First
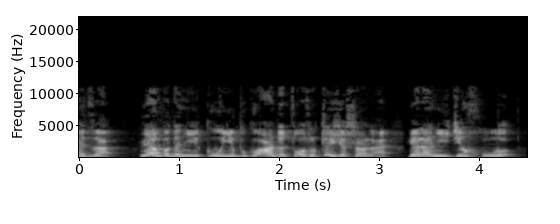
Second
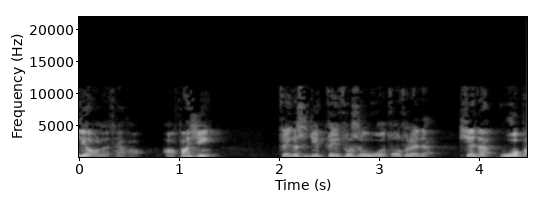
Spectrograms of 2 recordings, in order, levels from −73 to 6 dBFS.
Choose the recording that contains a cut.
first; 1 cut; at 3.2 s

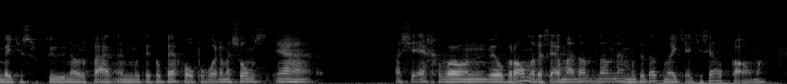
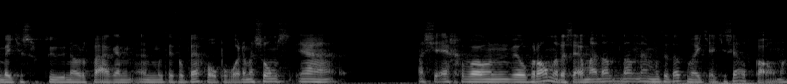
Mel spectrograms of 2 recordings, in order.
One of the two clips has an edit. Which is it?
first; 1 cut; at 1.1 s

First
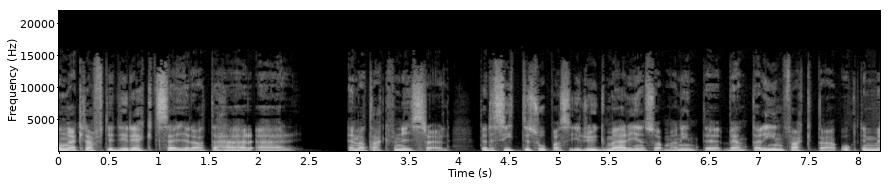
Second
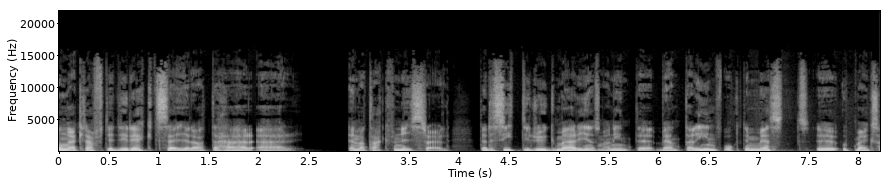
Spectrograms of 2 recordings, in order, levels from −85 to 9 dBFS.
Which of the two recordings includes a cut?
second; 3 cuts; at 4.6 s, 5.4 s, 6.6 s

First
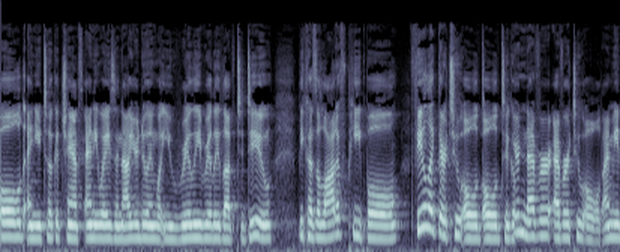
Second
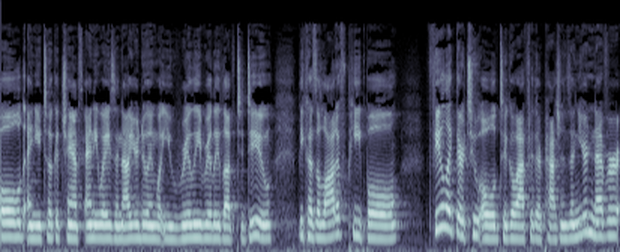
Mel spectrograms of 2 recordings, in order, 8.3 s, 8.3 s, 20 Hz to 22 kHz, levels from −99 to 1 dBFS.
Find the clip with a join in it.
first; 3 cuts; at 5.4 s, 6.4 s, 6.8 s

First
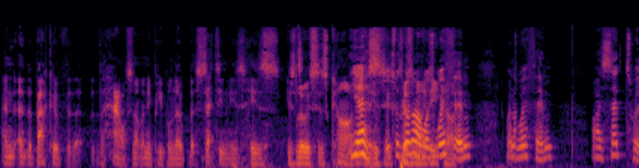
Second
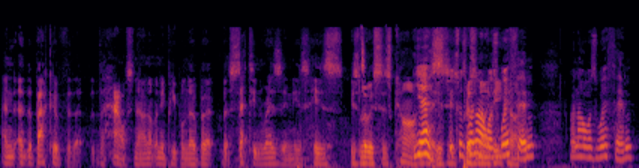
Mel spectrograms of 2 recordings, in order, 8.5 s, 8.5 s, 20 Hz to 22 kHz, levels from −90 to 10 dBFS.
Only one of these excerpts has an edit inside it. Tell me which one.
first; 4 cuts; at 1.8 s, 2.4 s, 3.0 s, 6.9 s

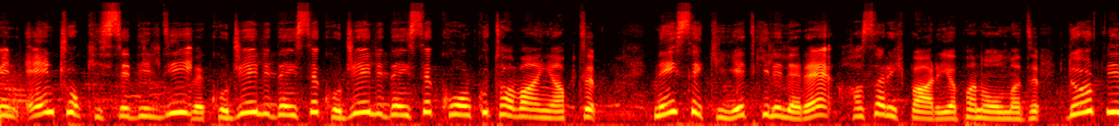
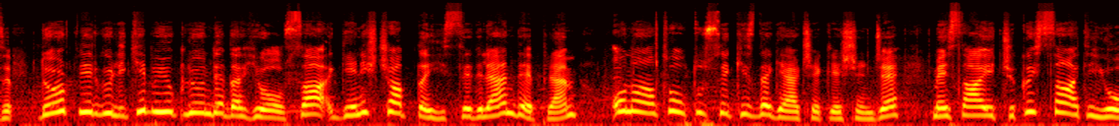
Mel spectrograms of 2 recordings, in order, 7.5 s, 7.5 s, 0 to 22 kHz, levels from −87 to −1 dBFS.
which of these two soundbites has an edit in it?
first; 2 cuts; at 1.3 s, 2.1 s

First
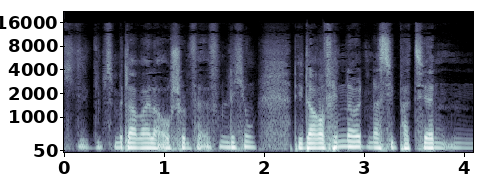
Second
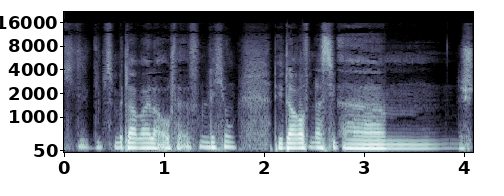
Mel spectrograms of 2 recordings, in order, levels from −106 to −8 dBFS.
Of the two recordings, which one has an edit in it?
second; 3 cuts; at 1.1 s, 2.4 s, 2.7 s

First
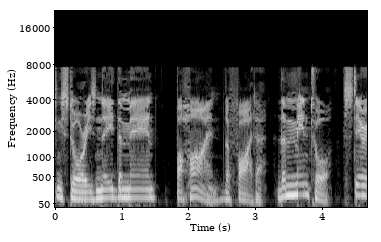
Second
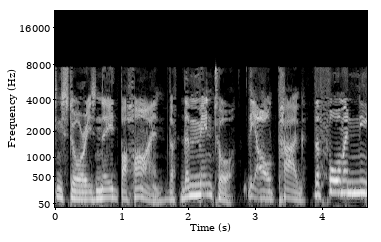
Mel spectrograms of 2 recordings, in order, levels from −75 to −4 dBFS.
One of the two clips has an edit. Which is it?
second; 3 cuts; at 0.9 s, 1.8 s, 2.8 s

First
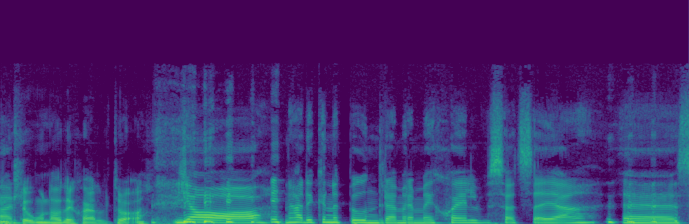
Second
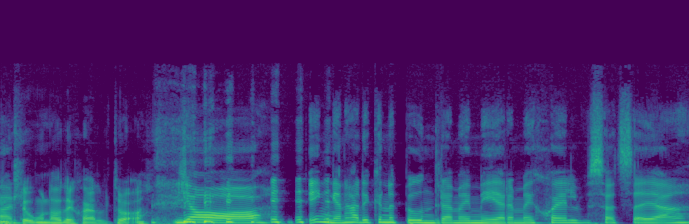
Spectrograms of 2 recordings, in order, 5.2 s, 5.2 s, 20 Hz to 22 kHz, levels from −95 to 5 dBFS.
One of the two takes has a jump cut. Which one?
first; 2 cuts; at 2.1 s, 3.0 s

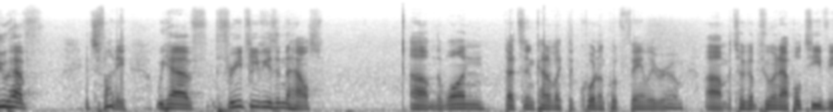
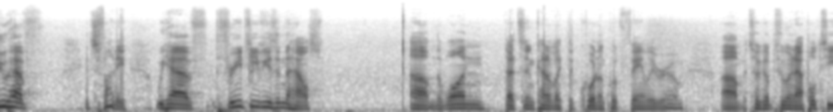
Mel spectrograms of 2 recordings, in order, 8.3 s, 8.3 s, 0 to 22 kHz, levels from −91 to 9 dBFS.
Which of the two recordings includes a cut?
first; 1 cut; at 6.9 s

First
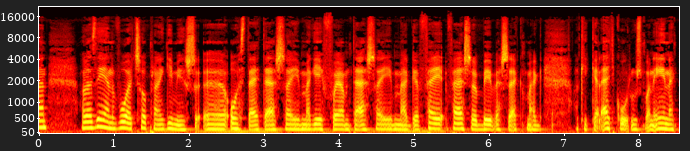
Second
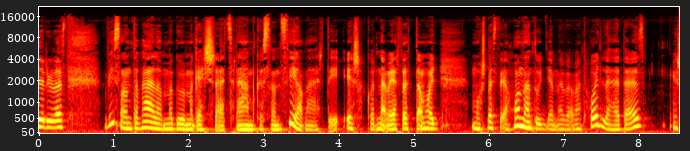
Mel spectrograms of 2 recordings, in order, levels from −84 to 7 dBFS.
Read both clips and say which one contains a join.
second; 1 cut; at 6.0 s

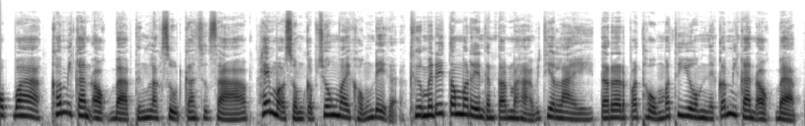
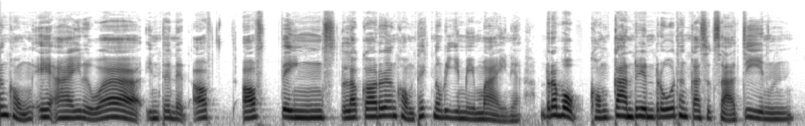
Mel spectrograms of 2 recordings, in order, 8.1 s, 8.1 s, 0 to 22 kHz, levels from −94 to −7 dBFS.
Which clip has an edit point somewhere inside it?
first; 1 cut; at 4.8 s

